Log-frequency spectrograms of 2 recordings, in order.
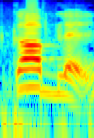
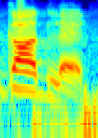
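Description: First: "goblet" with a clear B in the middle; correct GOBLET. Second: "godlet" with a D in place of B; mistaken GODLET. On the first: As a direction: stress the corrected B sound in "goblet". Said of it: "goblet, not godlet". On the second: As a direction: say "godlet", swapping the middle B for D. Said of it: "not godlet". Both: Shown as a demonstration.

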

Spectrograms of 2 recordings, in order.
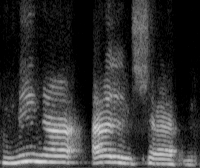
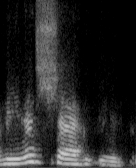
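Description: First: Mina al-Shahidin split, with a clear l in al; wrong sounded lam. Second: Mina al-Shahidin run quickly together as minash-shahidin; correct linked pronunciation. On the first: Teacher shows the mistake, Mina al-Shahidin with the lam pronounced. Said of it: "Not Mina al-Shahidin". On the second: Teacher models the right reading, Mina al-Shahidin joined as minash-shahidin. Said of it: "it's Fatha". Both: Shown as a demonstration.

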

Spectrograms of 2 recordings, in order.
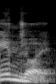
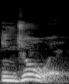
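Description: First: এনজয় with an open "en" and "joy"; এনজয় beginning on a clear e; old mispronunciation. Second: এনজয় as "in-jo-e", starting on short i; এনজয় said "injoe"; corrected pronunciation. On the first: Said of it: "আগে আপনারা বলতেন হয়তো এনজয়". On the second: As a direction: model এনজয় with a rounded o gliding to e. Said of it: "এটা উচ্চারণ হচ্ছে". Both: Shown as a demonstration.

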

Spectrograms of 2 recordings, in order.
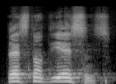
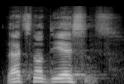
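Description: No difference in how they are said.

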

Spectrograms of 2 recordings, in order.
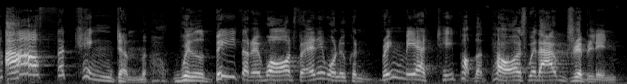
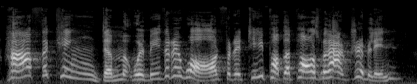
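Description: First: High, loud royal decree; queen proclaiming. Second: High, rising royal decree; queen's proclamation quoted. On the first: Queen announcing a reward to the court, high proclamation. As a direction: declare the reward grandly. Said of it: "cried the Queen". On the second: Narrator quoting the queen's reward, high queenly voice. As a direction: repeat her decree grandly. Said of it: "the Queen said". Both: A narrator's reading.

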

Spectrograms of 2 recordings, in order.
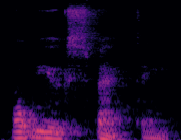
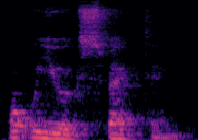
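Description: The two takes are said the same way.

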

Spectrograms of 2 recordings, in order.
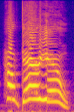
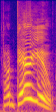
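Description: First: Outraged, higher. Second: Outraged. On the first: Repeated, higher. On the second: Repeated rising outrage. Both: Real, not acted.

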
